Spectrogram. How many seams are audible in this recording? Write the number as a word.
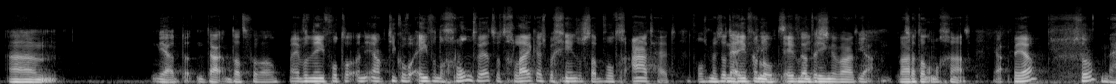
one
